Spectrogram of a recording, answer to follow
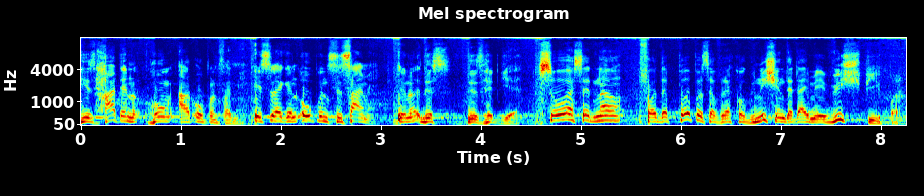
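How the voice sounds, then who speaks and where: An older man, telling chatty anecdotes to a group and acting out both sides of the dialogue. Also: fairly high pitch. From South Africa.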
